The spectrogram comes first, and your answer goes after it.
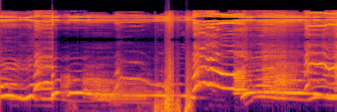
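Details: Domestic dogs howling together with wolves on a television, voicing to each other as a pack; several warbling howls overlap, with a brief burst of noise in the middle.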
